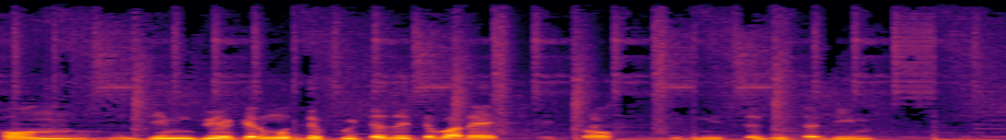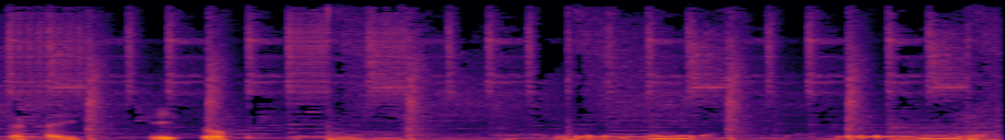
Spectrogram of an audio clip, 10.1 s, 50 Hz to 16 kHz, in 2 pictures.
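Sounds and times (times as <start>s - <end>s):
background music with bass line: 0.0s - 10.0s
pigeon cooing: 6.3s - 10.0s.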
